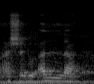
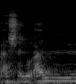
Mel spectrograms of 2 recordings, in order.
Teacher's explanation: Jadi nun itu tidak boleh dibunyikan karena udah dimasukkan huruf la. Langsung aja ke tasdid la, dianggap enggak ada aja nun tuh. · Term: bila gunnah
